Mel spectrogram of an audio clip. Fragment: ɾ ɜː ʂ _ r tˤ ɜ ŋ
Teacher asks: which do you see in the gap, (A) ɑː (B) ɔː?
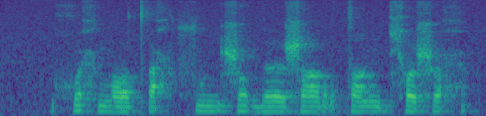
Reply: A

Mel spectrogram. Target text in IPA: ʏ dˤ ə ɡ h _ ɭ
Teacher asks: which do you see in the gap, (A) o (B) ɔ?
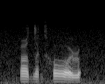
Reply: B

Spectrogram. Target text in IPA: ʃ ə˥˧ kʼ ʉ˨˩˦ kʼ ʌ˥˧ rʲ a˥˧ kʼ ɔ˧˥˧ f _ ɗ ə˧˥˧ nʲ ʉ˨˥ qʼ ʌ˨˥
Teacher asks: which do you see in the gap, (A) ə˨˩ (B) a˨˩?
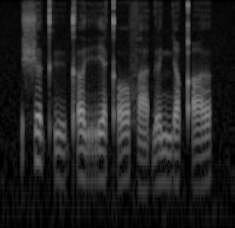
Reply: B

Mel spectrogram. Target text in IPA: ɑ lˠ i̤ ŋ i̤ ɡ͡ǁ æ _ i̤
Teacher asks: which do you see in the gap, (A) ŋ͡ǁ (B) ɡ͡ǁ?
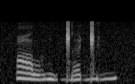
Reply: B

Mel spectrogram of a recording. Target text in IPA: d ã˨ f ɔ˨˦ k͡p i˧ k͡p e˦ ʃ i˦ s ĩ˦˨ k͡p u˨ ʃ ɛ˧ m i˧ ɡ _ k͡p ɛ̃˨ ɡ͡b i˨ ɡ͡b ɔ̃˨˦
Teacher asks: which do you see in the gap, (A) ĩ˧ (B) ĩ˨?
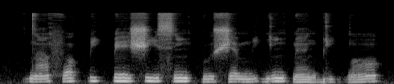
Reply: A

